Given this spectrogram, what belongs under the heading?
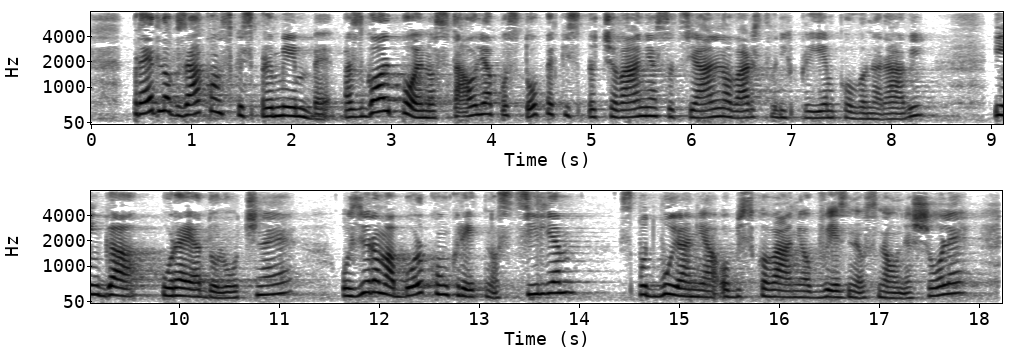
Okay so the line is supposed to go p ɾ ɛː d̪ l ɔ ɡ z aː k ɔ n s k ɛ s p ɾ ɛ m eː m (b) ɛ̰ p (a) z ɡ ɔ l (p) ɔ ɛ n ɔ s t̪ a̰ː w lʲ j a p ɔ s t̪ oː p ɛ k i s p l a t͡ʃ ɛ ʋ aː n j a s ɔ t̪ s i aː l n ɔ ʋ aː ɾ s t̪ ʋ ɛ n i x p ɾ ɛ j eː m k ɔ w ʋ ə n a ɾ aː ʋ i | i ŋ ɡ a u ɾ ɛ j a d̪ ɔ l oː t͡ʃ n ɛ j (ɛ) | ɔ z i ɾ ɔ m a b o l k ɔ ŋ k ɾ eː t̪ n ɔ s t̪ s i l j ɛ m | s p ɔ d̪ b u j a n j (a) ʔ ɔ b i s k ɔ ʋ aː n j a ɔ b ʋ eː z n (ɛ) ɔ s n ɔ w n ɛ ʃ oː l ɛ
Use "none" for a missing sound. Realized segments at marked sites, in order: b, a, p, ɛ, a, ɛ

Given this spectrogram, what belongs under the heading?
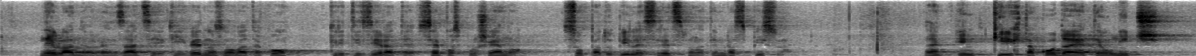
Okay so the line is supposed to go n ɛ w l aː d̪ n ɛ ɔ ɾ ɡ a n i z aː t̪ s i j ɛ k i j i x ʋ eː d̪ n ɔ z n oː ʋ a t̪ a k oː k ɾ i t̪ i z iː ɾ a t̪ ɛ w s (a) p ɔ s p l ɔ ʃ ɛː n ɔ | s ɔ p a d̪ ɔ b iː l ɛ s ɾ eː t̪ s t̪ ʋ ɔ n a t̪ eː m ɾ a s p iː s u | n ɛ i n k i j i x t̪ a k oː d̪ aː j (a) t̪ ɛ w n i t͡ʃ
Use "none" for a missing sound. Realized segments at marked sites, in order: ɛ, ɛ

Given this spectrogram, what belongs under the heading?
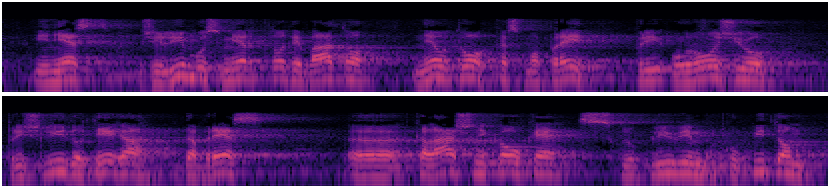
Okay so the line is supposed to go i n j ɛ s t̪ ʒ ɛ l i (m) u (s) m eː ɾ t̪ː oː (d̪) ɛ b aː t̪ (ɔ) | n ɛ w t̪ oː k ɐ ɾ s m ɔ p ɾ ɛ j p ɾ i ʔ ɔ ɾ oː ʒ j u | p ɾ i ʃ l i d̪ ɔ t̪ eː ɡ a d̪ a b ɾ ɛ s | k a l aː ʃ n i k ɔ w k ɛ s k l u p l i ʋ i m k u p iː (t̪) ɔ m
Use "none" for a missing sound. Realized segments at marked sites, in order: m, s, d̪, ɔ, t̪

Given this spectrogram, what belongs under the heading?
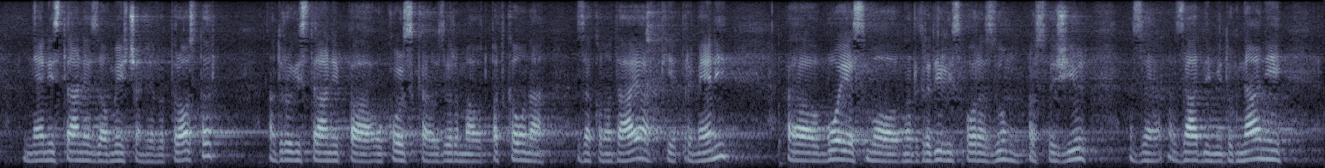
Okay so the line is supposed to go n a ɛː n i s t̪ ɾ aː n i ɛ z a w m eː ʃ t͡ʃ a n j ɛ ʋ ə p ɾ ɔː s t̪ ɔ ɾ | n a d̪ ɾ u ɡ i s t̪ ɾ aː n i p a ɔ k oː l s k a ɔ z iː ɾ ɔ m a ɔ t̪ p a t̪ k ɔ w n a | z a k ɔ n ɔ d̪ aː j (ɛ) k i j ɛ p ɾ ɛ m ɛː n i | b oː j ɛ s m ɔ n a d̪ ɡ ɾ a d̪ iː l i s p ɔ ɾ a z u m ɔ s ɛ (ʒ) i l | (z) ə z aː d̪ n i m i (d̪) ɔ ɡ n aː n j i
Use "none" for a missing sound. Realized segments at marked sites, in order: a, ʒ, z, d̪

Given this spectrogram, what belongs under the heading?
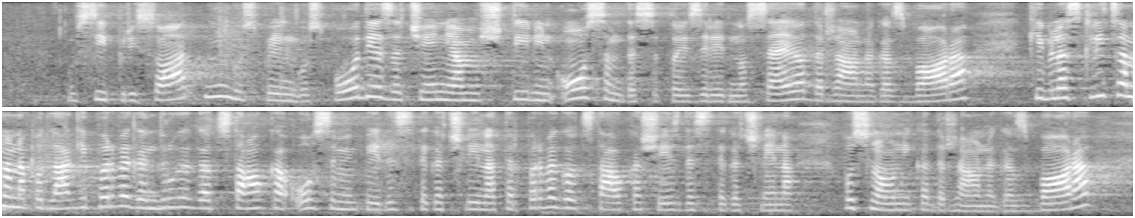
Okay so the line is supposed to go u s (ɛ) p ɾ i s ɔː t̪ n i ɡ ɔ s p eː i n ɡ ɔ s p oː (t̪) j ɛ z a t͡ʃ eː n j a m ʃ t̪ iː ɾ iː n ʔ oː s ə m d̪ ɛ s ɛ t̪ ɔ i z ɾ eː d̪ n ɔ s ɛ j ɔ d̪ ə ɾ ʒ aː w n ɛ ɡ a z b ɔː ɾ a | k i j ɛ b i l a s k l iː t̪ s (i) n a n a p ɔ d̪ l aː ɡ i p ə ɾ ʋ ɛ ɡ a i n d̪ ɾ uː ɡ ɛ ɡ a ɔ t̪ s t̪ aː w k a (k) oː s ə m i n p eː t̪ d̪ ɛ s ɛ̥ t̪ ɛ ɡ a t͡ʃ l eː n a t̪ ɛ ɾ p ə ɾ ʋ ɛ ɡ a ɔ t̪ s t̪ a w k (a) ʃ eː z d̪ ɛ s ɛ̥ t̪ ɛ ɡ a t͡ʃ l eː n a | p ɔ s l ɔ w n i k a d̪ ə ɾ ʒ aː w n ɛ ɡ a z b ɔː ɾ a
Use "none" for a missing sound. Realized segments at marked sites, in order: i, d̪, a, ʔ, a

